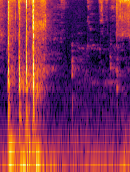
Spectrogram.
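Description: Quick typing on a computer keyboard while writing C code: a fast cluster of four or five close, crisp key clacks, then a pause and a couple of softer, fainter taps.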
